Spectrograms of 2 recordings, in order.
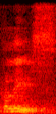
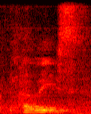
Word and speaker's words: police: about these next words police today are these aspirated well not really because here the vowel is weak and in these cases i mean it doesn't matter very much but in practice native speakers don't ask for it as much we don't on the whole say police or today we say police today today so not so much inspiration there what about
